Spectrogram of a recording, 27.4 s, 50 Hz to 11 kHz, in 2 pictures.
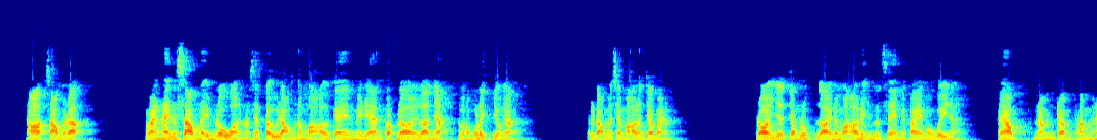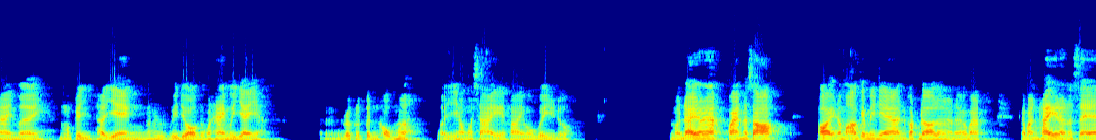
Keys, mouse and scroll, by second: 3.5 click, 7.8 click, 7.9 click, 9.1 click, 9.3 click, 11.5 click, 11.6 click, 19.1 click, 19.2 click, 19.6 click, 19.7 double click, 21.0 double click, 21.1 double click, 24.1 click, 24.2 click.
